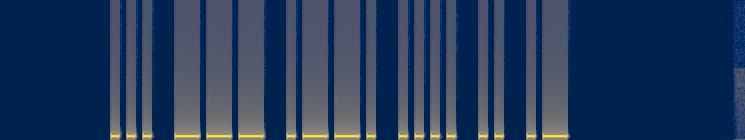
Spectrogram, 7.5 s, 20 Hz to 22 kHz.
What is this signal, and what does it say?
Morse code, heard as a keyed tone, about 15 wpm, 700 Hz. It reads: SOPHIA
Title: USA Common Names - 15wpm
